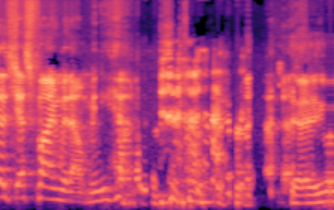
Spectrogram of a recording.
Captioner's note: laughter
